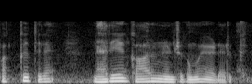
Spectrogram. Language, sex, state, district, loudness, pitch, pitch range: Tamil, male, Tamil Nadu, Nilgiris, -14 LUFS, 120 Hz, 115-130 Hz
